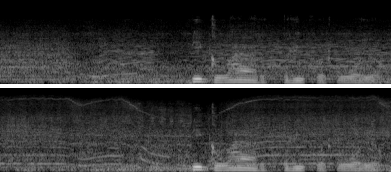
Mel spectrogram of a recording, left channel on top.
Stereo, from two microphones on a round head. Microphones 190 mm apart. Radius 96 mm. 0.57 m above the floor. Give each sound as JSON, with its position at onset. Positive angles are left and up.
{"t": 1.9, "sound": "a man speaking", "side_deg": 10}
